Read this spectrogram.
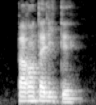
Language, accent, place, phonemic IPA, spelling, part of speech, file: French, France, Lyon, /pa.ʁɑ̃.ta.li.te/, parentalité, noun, LL-Q150 (fra)-parentalité.wav
- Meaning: parenthood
